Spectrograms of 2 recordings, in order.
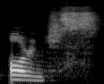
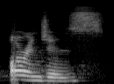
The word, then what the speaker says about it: oranges: I'm not gonna say orange I'm not gonna go from the GTS I'm gonna say oranges oranges oranges 1 bus 2 buses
